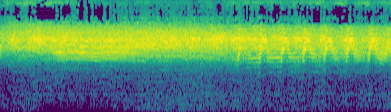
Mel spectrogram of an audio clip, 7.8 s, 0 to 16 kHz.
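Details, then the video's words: Chorus of Korean cicadas in a midsummer green forest during a heatwave, 25 July 2024: continuous loud high-pitched droning with a slight wavering pulse, unbroken from start to finish. "Korean cicadas, a chorus in a midsummer green forest | 한국 매미들의 한여름 초록 숲속의 합창"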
